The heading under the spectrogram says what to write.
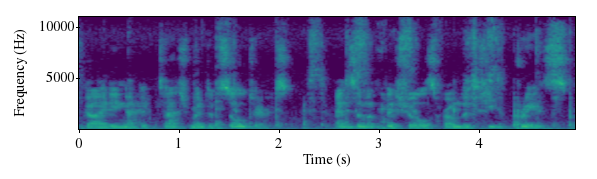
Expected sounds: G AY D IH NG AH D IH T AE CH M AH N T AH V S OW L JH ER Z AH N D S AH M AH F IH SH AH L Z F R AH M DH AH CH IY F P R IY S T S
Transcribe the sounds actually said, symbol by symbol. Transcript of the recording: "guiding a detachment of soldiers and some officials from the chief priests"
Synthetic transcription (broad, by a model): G AY D IH NG AH D IH T AE CH M AH N T AH V S OW L JH ER Z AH N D S AH M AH F IH SH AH L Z F R AH M DH AH CH IY F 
